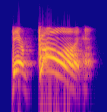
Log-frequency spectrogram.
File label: i killed enemy, professional fem; vo; agents; Source Model Packs; Counter Strike Model Pack; CS2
